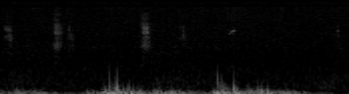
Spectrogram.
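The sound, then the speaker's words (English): Sea waves lap against rocks down below on a sunny day in two low, splashing surges over a steady murmur, while a couple of birds of unknown kind give a few faint, brief chirps above, as if talking to each other. No one speaks. “I can hear the waves lapping up against some rocks down below, and there's some birds, I don't know what they are, but that noise there, you might be able to hear, there's a couple of birds talking to each other.”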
